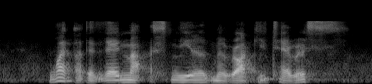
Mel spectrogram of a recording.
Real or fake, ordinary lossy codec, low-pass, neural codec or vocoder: fake; none; none; codec, 16 kHz, 1 kbps, FreqCodec, larger model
